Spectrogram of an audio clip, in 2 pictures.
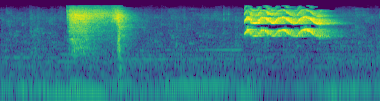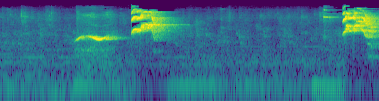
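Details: Pet female lory imitating sounds made by its owner and adding some of its own: a hissy burst, warbling high trilled whistles, a short squeak and sharp high notes, with a low steady hum behind.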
